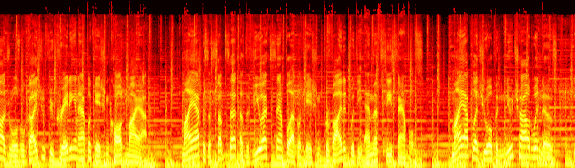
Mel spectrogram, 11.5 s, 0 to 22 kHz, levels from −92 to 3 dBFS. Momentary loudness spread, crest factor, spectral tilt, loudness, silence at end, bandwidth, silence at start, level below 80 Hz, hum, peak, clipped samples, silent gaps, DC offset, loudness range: 8 LU; 10 dB; -6 dB/octave; -11 LUFS; 0 s; 17 kHz; 0 s; -20 dBFS; none; 0 dBFS; under 0.1%; none; 0.3%; 1 LU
